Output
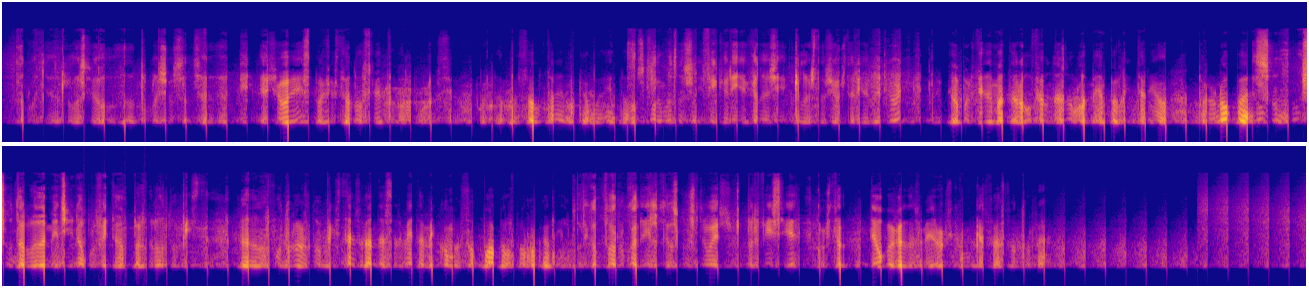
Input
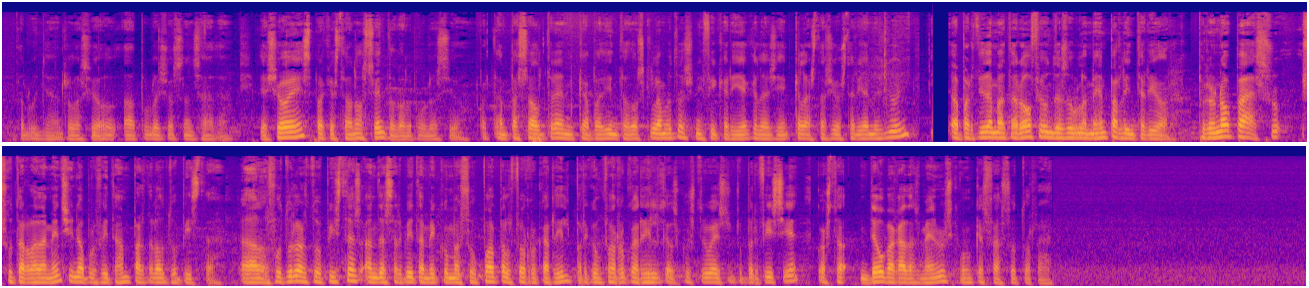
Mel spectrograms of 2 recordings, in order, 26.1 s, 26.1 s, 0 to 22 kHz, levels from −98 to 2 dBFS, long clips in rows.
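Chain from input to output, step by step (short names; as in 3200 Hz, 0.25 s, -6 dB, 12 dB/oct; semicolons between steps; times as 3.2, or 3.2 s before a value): FFT band-pass 580–9900 Hz; in parallel at +1 dB: compressor, threshold -34 dBFS, peak gain reduction 17.5 dB; on the sum: LFO low-pass saw down 0.16 Hz 810–3700 Hz; 13.75–14.62 crackle 590/s -57 dBFS; on a send: dark delay 0.358 s, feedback 59%, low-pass 1000 Hz, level -18 dB; on the sum: dB-ramp tremolo swelling 4.9 Hz, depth 25 dB; gain +4.5 dB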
